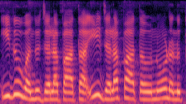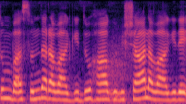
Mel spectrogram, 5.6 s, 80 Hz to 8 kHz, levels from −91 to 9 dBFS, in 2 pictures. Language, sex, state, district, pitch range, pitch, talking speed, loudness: Kannada, female, Karnataka, Chamarajanagar, 215-245 Hz, 225 Hz, 105 wpm, -14 LUFS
